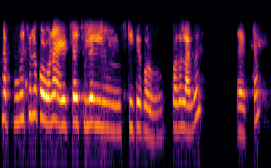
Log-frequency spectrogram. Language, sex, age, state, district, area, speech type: Bengali, female, 18-30, West Bengal, Hooghly, urban, conversation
